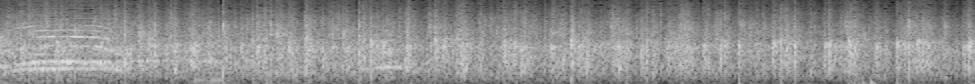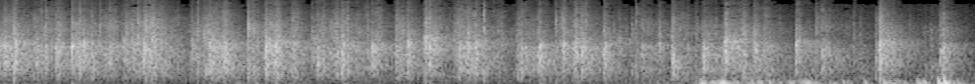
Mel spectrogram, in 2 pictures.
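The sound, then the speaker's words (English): A crowd claps steadily for several seconds for the mothers present, a dense wash of many hands applauding that thins into scattered claps toward the end, with a faint voice or two near the start. “Well, how about a round of applause for our mamas here?”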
